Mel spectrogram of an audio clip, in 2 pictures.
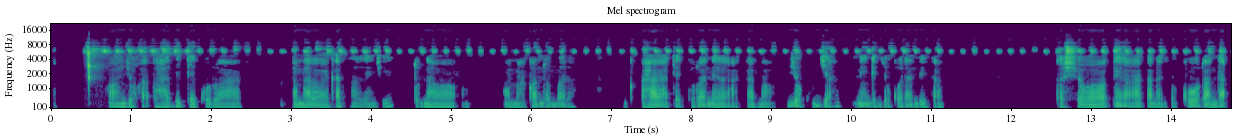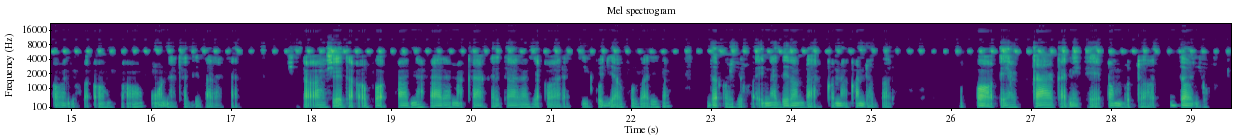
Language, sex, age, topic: Oshiwambo, male, 25-35, agriculture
